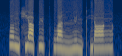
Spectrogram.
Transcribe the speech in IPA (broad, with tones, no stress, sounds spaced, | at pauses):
ɤ˥˧ ŋ ɕ j ä˥˧ p y˥˧ pʰ w a˥˧ n n̪ y˥˩ n pʰ j ɑ˥ ŋ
